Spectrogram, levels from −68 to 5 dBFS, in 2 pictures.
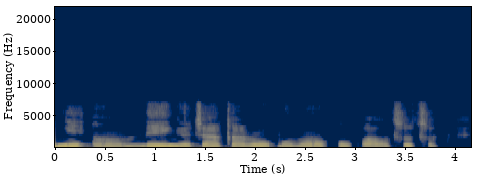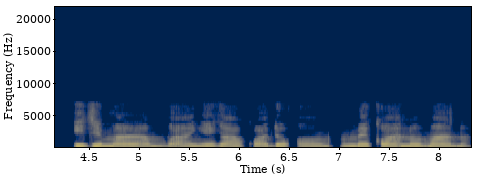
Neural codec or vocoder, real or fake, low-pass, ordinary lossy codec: vocoder, 22.05 kHz, 80 mel bands, WaveNeXt; fake; 7.2 kHz; none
